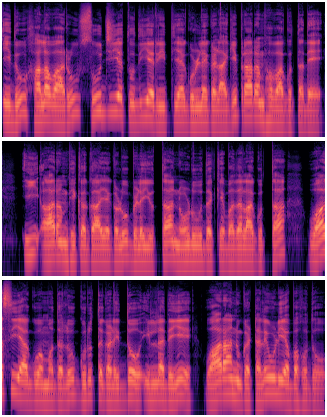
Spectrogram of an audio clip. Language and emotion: Kannada, neutral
